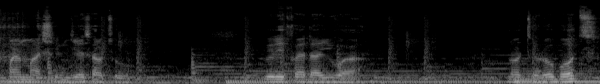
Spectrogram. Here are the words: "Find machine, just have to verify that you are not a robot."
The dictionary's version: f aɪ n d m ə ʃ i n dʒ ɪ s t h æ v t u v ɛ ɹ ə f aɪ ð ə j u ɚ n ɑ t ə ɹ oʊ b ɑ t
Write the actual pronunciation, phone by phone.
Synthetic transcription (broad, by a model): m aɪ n m ə ʃ i n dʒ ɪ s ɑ w t u v ɛ ɹ ə f aɪ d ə j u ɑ n ɑ t ə ɹ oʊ b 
